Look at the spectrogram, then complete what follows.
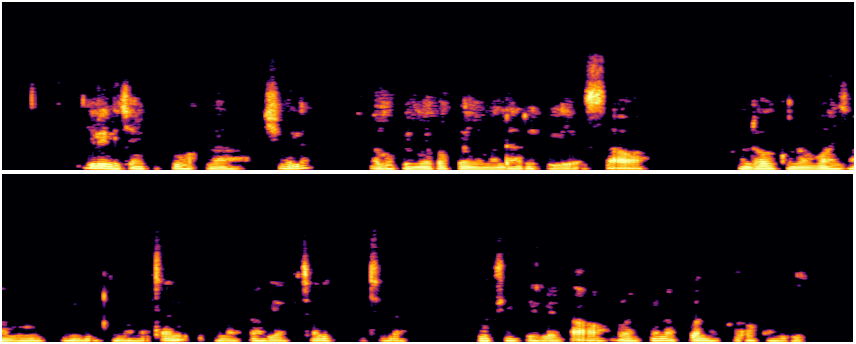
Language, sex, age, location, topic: Swahili, male, 18-24, Nakuru, education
